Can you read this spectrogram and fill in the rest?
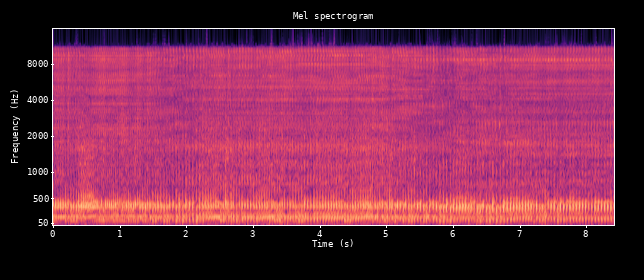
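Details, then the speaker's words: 1988 Honda TRX200SX abandoned for years, cold started with a new PZ27 carburetor and bypassed harness, camera close to hear the valves, idle turned up on choke: a steady single-cylinder putter with an even beat and no knocks or misses, a healthy motor. "let me pick up the idle a little more I wanted to bring the camera a little closer so that you guys can hear the valves and all"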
